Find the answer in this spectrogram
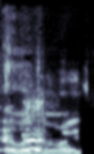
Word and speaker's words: Illinois: By the way, nobody pronounces the S. I was just about to say, when you said Illinois, it's Illinois.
